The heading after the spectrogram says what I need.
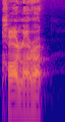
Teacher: L 사운드가 링크되면서 call her up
